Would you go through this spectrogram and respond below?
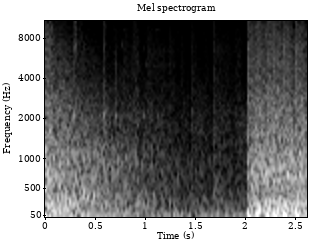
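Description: Gunfire in the turn-based tactics game XCOM, a rattling burst of shots that fades off before a sharp, louder blast lands at the end.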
